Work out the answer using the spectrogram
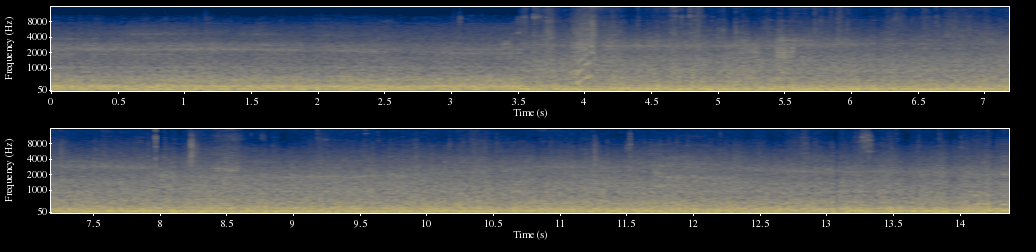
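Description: Steady low rumble and rush of a Shinkansen bullet train running, heard inside the passenger cabin, with a few light clicks.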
